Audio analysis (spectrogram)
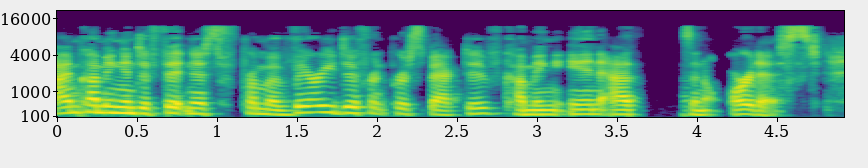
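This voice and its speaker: Against a quiet background, a woman with an American accent talks at a moderate pace in a plain, everyday voice. Her pitch is medium and her intonation lively. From United States. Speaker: indoor cycling instructor and performance coach. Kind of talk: interview.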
